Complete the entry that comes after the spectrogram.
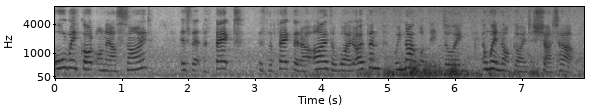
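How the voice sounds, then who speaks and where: With a New Zealand accent and lively intonation, the speaker moves at a moderate pace over noticeable background noise. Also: woman, high pitch for a woman. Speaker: protest organiser. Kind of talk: protest speech. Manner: partly read aloud.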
